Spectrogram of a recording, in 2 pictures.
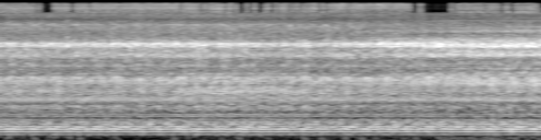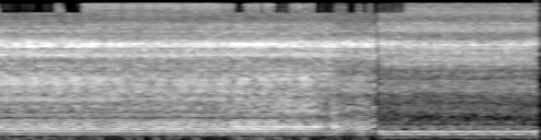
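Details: eBay-return pump motor after tightening a loose part a quarter turn: a steady high-pitched whine with an even hum underneath and no grinding or rubbing. Afterward the bearing is cool but the motor quite hot. It is running smoothly.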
